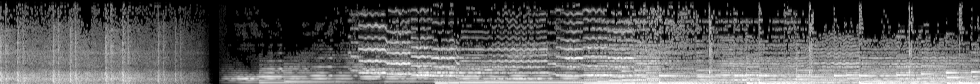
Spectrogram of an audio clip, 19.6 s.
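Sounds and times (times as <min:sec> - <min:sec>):
train wheels clickety-clack on rails: 0:00.0 - 0:04.0
passenger train rumbling on rails: 0:00.0 - 0:04.2, 0:10.1 - 0:19.6
melodic music with sustained tones: 0:04.4 - 0:19.6.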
